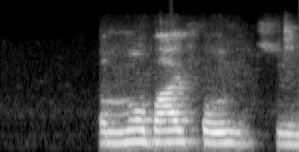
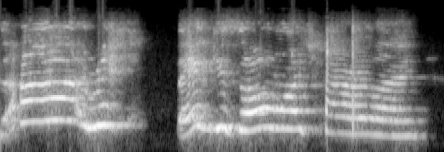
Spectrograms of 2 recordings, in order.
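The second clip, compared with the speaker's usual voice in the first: overjoyed squeal; 12 semitones higher than usual. Real, not acted. Streamer thanking a viewer for a compliment, overjoyed squeal. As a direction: squeal with delight at the kind words.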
